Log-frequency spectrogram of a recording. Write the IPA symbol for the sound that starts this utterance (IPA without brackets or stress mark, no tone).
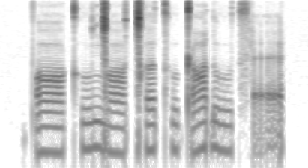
pʼ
